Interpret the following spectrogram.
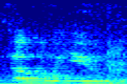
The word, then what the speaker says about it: UU: His name is UU, pronounced W.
